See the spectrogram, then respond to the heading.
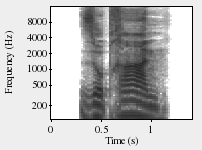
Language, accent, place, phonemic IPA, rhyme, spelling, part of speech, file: German, Germany, Berlin, /zoˈpʁaːn/, -aːn, Sopran, noun, De-Sopran.ogg
- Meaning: 1. soprano (pitch) 2. soprano (singer)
